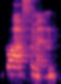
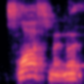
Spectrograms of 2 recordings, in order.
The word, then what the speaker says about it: Schloessman: Schloessman. Schloessman, the way it's spelled.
